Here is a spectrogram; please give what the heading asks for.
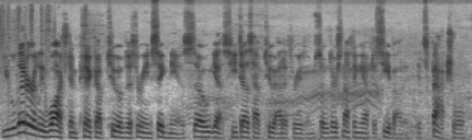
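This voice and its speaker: A man's voice: medium pitch, fast, warm tone, slight background noise. A man giving nitpicking video game commentary in a sarcastic, incredulous manner.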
